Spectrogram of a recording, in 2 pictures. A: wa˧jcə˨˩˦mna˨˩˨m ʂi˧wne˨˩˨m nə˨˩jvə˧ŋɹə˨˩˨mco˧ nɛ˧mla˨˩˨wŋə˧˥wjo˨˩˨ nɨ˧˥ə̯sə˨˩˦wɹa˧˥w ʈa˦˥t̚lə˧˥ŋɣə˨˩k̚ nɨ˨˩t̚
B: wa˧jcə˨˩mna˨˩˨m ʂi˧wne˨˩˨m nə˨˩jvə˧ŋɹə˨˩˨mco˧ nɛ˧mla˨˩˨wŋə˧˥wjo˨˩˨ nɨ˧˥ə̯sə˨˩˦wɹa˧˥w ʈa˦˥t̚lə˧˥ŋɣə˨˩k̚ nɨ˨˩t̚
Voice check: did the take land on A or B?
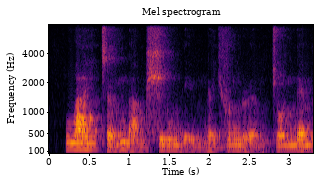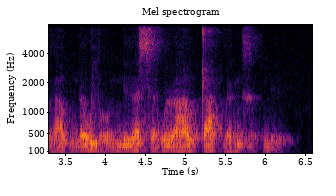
A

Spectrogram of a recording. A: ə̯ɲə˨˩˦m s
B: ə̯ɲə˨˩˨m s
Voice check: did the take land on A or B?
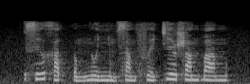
B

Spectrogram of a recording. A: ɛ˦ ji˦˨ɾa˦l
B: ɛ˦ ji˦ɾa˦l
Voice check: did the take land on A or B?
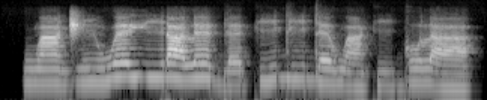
B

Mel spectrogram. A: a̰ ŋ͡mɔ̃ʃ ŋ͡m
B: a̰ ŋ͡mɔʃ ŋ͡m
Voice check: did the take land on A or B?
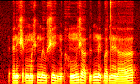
A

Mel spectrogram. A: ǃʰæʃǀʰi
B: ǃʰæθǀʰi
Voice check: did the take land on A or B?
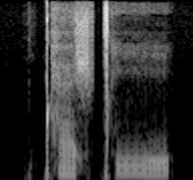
A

